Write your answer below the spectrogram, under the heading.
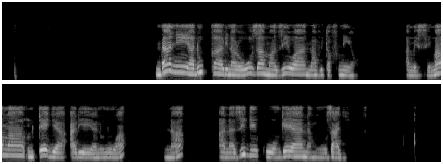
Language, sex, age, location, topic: Swahili, female, 18-24, Dar es Salaam, finance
